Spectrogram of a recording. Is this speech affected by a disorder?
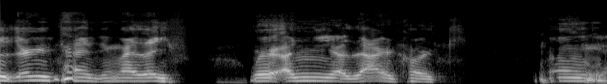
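Yes: cerebral palsy; neck surgery went badly.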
